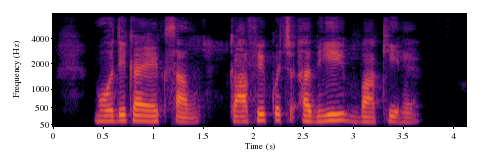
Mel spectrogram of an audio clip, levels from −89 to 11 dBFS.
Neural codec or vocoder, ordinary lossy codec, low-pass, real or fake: codec, 24 kHz, 1 kbps, SNAC; AAC, 48 kbps; 7.2 kHz; fake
